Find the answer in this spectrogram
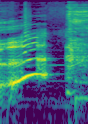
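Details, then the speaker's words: Single brief cough with a high, squeaky, whistling start, then a short breathy burst, from an adult with chest trouble who reports wheezing on breathing; cough with wheezy squeak. "I can hear them wheezing. I'm just breathing and they're like..."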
